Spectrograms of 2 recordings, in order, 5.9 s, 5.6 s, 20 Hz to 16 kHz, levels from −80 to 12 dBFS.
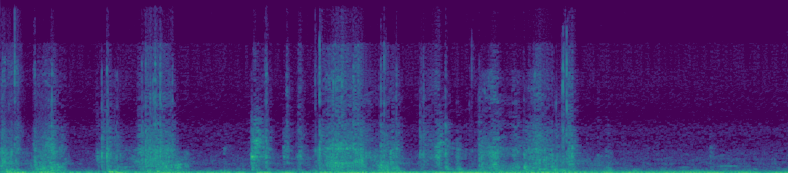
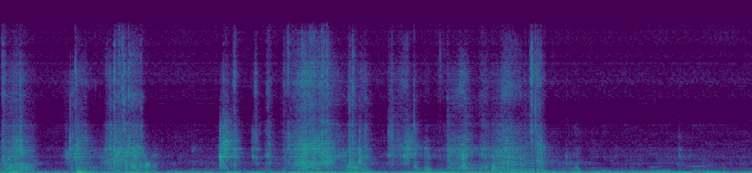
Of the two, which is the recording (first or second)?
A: first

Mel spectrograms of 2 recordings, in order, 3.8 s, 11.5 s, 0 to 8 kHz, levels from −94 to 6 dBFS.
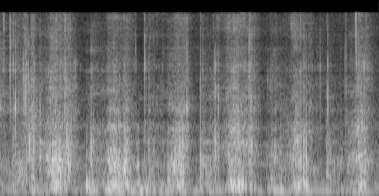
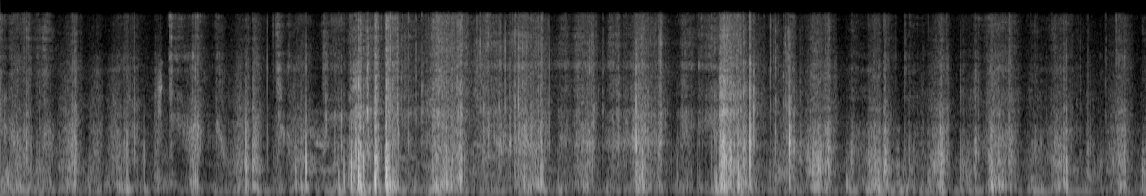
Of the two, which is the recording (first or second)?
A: second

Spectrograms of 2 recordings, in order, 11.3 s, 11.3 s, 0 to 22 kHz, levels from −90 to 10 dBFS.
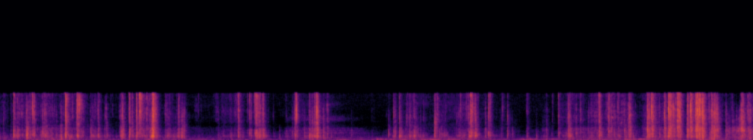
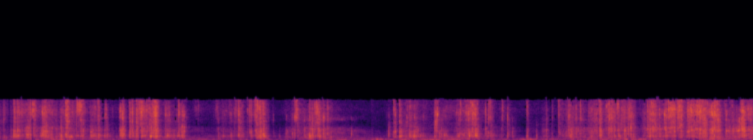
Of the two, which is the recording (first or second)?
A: first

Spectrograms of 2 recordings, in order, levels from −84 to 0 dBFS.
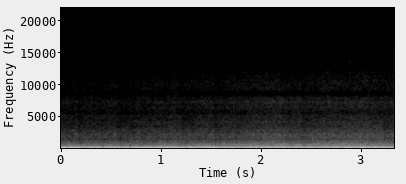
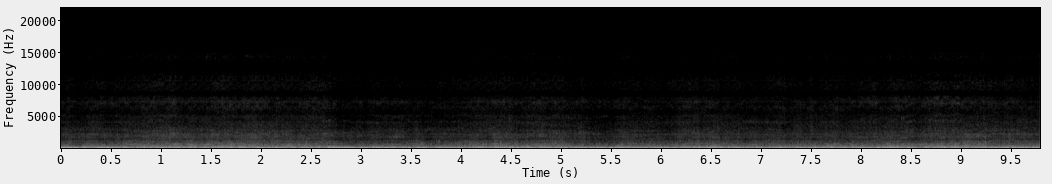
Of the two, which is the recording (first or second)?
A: first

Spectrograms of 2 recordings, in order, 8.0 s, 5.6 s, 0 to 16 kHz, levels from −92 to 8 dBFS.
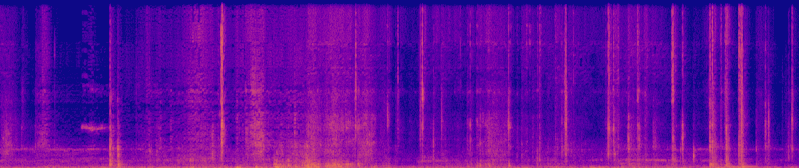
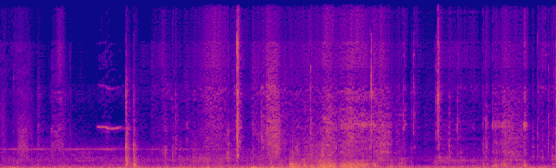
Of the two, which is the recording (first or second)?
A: second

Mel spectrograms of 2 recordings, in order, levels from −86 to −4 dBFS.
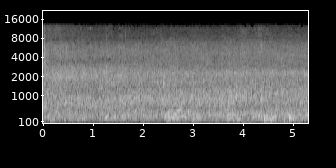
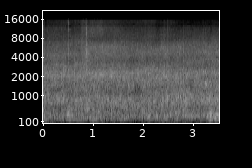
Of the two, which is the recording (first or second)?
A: first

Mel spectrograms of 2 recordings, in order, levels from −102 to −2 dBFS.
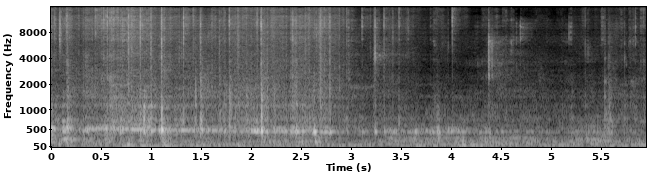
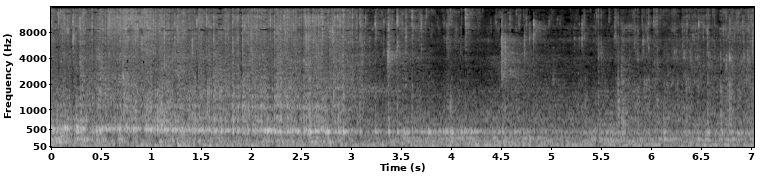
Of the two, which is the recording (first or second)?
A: second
